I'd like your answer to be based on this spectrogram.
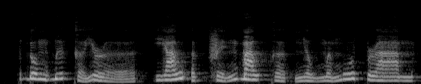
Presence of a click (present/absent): absent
